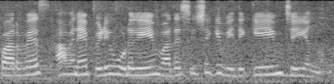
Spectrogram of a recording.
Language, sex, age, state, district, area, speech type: Malayalam, female, 30-45, Kerala, Pathanamthitta, rural, read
